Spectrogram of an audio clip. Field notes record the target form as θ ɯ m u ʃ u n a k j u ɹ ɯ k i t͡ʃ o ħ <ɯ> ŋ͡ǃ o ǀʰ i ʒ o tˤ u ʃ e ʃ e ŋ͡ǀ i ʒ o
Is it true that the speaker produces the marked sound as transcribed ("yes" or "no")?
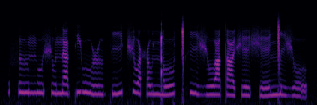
no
